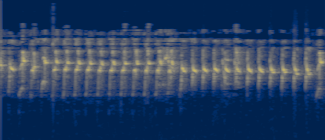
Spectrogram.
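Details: Lovebird chattering without a break, a brisk, regular train of raspy high notes, roughly three per second, steady in loudness throughout.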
